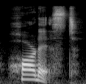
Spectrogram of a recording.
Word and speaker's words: hardest: 그런데, 자, 강모음과 양모음 사이에 R 하나 껴있고 그 상태에서 D사운드가요, 역시 영향을 받아서 R 소리에 가깝게 들리는 경우가 허다합니다. So, hit hardest가 아니라 hardest, hardest, 이렇게 발음하시면 돼요.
